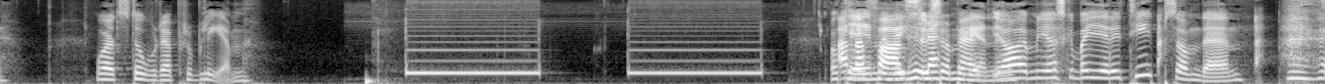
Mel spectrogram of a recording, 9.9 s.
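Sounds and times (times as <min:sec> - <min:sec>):
speech: 0:00.7 - 0:02.0, 0:06.2 - 0:09.9
telephone ringing tone of an outgoing call: 0:03.0 - 0:05.8.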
